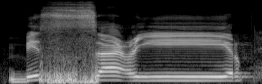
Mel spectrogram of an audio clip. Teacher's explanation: سین کو سخت کریں گے کیونکہ تشدید ہے۔ بالسعیر، عین کو گلے سے نکالا، سعیر۔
